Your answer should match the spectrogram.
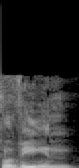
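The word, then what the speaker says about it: Lavigne: punk I don't care it's LaVine it's just okay I've been saying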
